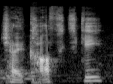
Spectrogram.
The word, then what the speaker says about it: Tchaikovsky: Yeah, Rick, it's pronounced Tchaikovsky.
